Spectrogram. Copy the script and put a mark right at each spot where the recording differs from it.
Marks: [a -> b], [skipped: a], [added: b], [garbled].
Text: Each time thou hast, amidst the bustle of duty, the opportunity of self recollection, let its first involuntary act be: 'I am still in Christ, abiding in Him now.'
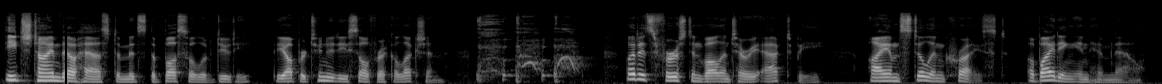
Each time thou hast, amidst the bustle of duty, the opportunity [skipped: of] self recollection, let its first involuntary act be: 'I am still in Christ, abiding in Him now.'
